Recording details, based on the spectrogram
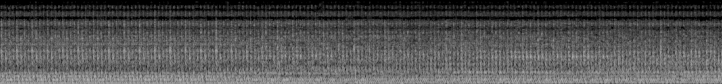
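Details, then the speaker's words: Toyota 1KD-FTV D4D diesel, injectors replaced about 5 years ago with low kilometres since, possible fuel contamination; steady idle in the engine bay with a sharp, regular knock about twice a second over the clatter, sounding like one injector, matching injector feedback values. "this is the first one I've ever seen that I'm actually agreeing it's got a bit of a knocky weird knocky noise that does sound to me like one injector which coincides with the feedback values hear that weird clattery knock"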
